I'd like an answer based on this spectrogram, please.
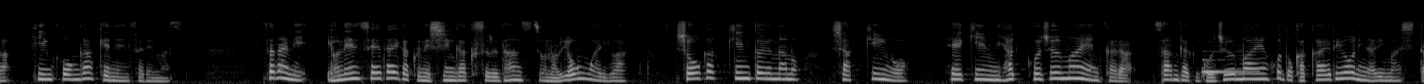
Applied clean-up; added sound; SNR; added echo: none; Piano; 2 dB; none.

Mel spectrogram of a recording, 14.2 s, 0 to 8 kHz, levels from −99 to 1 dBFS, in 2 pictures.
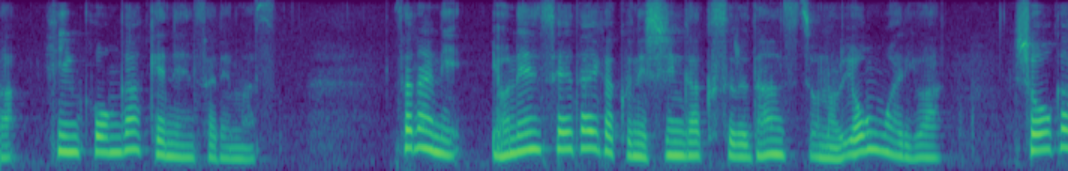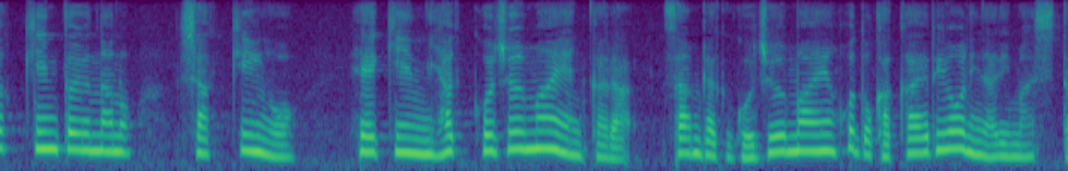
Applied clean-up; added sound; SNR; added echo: neural mask model Resemble Enhance denoiser.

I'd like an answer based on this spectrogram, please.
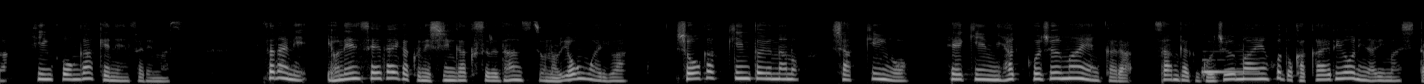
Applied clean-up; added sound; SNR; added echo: classical method spectral subtraction.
